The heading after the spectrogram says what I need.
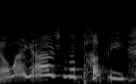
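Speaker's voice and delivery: very high, teary, crying outburst. Retelling the wife's reaction to a Christmas puppy: imitating Lindsay crying. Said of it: "she's, like, crying".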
